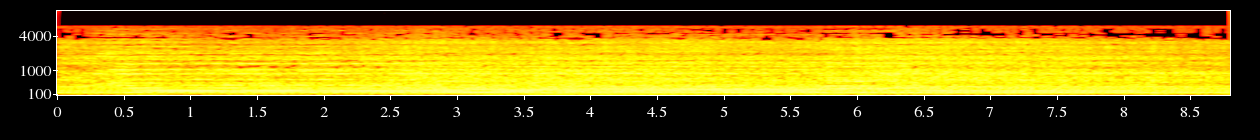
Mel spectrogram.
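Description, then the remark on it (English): A taxi engine roars loudly and steadily for the whole stretch as it speeds after another car, its pitch wavering slightly as the vehicle pushes hard, with no voices over it. “Okay, lady, but this is going to be one fast ride.”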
